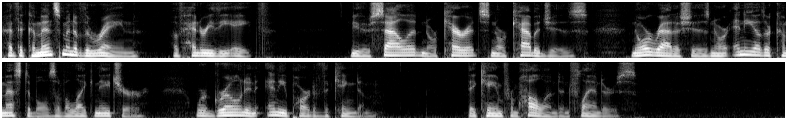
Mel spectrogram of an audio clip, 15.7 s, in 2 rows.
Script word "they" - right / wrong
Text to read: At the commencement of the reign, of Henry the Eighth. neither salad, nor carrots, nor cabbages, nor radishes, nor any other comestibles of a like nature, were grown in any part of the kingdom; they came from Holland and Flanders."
right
